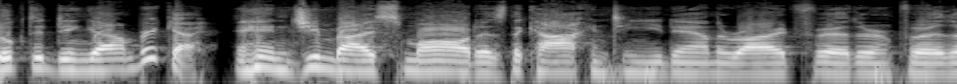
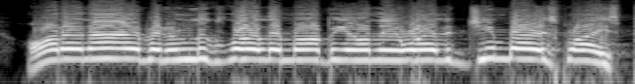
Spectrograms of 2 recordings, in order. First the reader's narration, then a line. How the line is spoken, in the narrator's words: Bricko yelled as he continued to run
